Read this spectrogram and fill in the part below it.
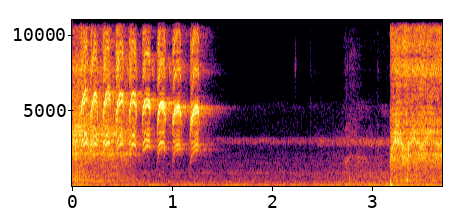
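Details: Caged Oriental magpie-robin, left alone with only pellet feed during the holiday homecoming, singing wildly: a fast run of high, sharp, repeated chirping notes, then a quiet pause and a sudden loud burst of noise.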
